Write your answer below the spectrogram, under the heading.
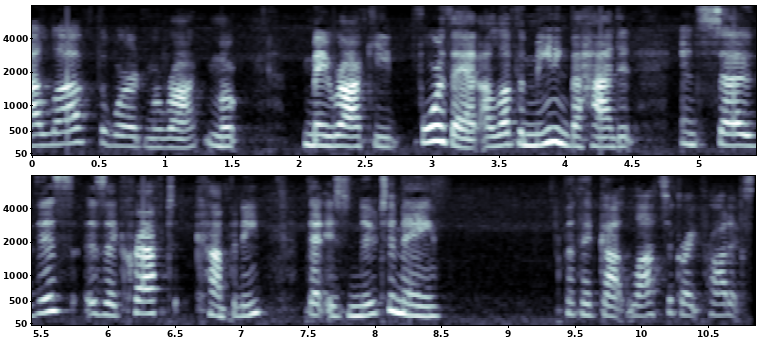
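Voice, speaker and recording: A woman with a Southern US accent, fairly high in pitch, at a moderate pace with ordinary pitch variation. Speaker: card-making crafter. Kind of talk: tutorial. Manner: casual, conversational.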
